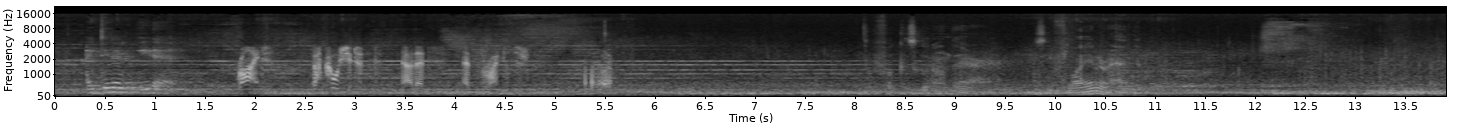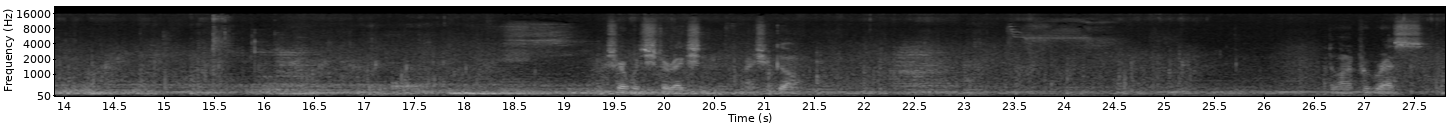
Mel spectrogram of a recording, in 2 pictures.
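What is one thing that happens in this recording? A young man talks steadily into a close microphone.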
